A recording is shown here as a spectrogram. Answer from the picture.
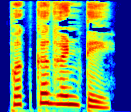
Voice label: "ಪಕ್ಕಗಂಟೆ", Kannada

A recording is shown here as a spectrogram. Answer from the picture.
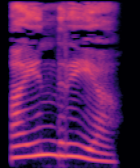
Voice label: "ಐಂದ್ರಿಯ", Kannada

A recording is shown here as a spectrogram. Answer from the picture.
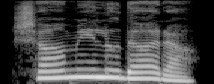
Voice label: "ಶಾಮೀಲುದಾರ", Kannada; śamīludāra; noun

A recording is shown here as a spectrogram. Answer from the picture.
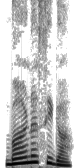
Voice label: "ಬಾಣಸಿಗ", kannada

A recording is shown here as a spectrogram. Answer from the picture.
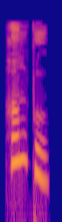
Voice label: "ಹಂಪಿ", Kannada

